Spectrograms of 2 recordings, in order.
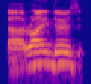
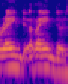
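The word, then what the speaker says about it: Reijnders: Reinders, or Reinders apparently is how you pronounce it, is long-term replacement for Gundo.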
